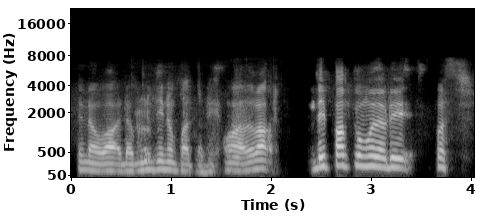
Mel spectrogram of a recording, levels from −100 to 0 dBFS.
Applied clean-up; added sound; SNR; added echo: neural mask model Resemble Enhance denoiser.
